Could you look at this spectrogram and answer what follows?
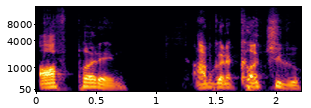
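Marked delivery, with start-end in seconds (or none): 1.3-2.2 put-on horror villain voice, lower pitch. Imitating how an actress talks in a film: Freddy Krueger voice. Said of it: "she talks like Freddy Krueger".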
